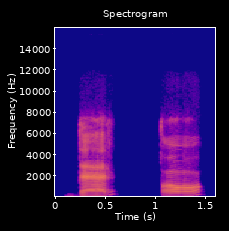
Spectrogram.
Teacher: l'extrémité de la langue, il va s'appuyer sur la racine des incisives supérieures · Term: point de sortie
